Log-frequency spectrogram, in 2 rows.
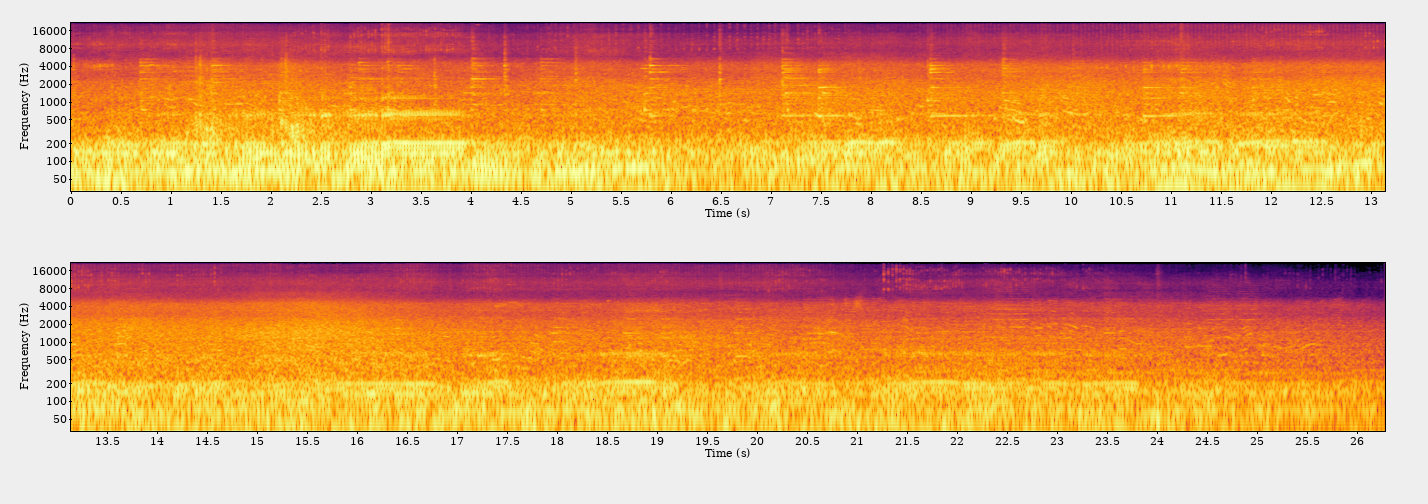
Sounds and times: Traditional temple festivals 0.0 - 22.6

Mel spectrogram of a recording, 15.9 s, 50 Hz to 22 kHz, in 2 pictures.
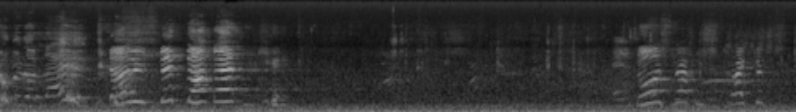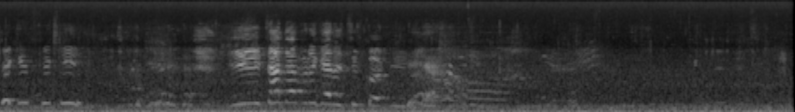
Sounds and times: pedestrians passing-by 0.0 - 15.9

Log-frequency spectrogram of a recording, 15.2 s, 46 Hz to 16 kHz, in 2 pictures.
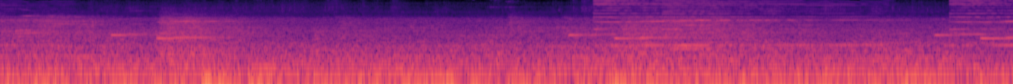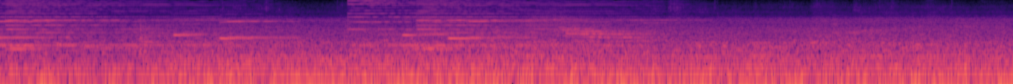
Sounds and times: Convenience store sound 4.3 - 14.1
Ticket counter sound 4.5 - 13.3

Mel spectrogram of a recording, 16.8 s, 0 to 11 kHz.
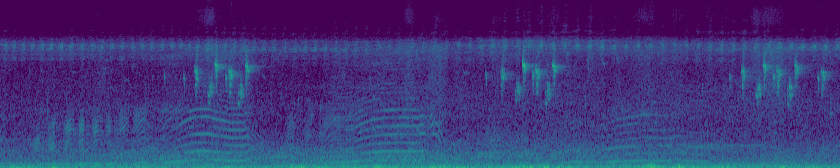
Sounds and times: Birdsong 14.8 - 16.7

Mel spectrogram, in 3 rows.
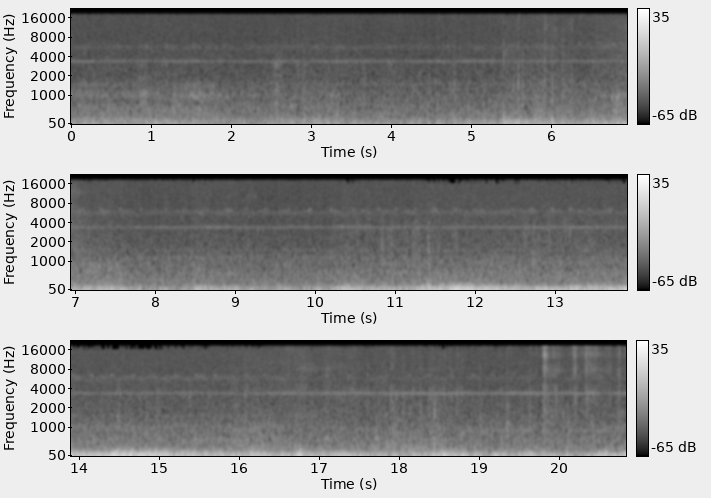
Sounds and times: eventual dog 0.8 - 1.8
Unpaved gravel road 2.2 - 20.8

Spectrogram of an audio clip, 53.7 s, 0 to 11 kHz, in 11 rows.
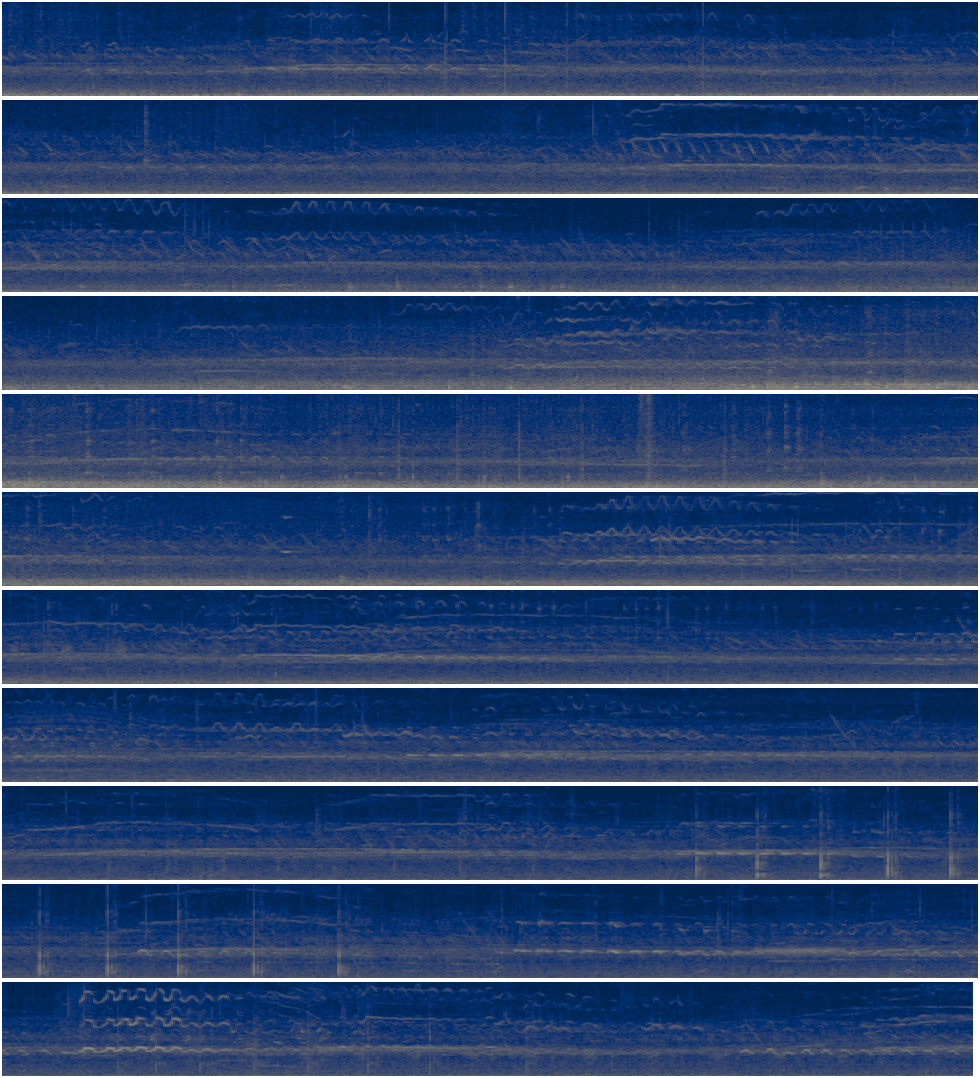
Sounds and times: voices 0.0 - 36.2
canaries 0.0 - 53.6
traffic 0.0 - 53.6
white tern 42.5 - 52.4

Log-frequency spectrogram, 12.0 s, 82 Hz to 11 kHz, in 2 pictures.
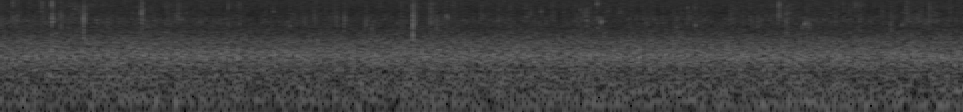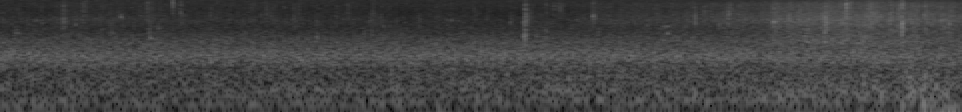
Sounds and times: rain 0.0 - 12.0
Flag Pole during wind 4.6 - 12.0

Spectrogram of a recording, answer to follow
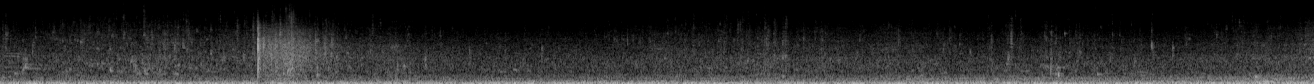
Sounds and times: sea flux 2.2 - 10.4

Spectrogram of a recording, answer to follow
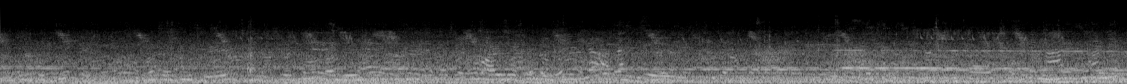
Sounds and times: arrival of a boat 0.0 - 11.2
departure of the boat 0.0 - 11.2
passengers talking and entering the boat 0.0 - 11.2
plane crossing the lake 0.0 - 11.2

